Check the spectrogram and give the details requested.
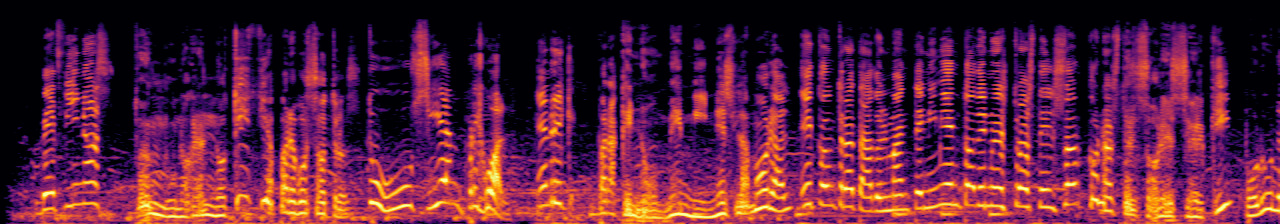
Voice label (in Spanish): imitador anuncio radio; cuña de radio local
